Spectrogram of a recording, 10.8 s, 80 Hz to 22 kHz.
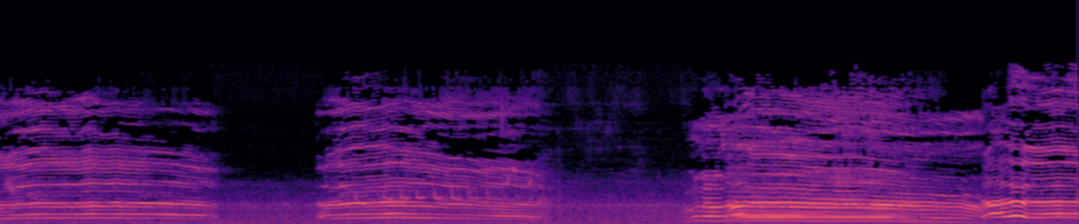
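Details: Two cats trading loud yowls at dawn-hour 6:01–6:04 summer time, 3 Av 5785: long wavering wails of about two seconds each, separated by short pauses, a deeper voice joining near the end.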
